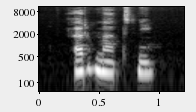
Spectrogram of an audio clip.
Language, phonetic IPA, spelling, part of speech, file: Polish, [arˈmatʲɲi], armatni, adjective, LL-Q809 (pol)-armatni.wav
